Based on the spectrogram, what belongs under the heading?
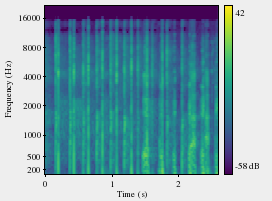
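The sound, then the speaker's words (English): Soft, polite golf clapping: a steady run of light, crisp claps at an even pace, with a faint voice murmuring briefly underneath toward the end. “The golfers clap. Golfers clap.”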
